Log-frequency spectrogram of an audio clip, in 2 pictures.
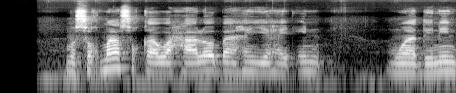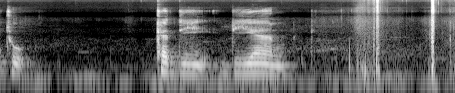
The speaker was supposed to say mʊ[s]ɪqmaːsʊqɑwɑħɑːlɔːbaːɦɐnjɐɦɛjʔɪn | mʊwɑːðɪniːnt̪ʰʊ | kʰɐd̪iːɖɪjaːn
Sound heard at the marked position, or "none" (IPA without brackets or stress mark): s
